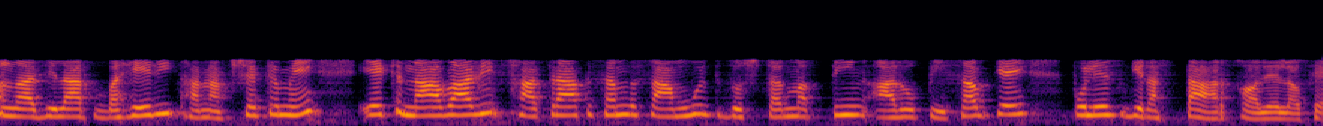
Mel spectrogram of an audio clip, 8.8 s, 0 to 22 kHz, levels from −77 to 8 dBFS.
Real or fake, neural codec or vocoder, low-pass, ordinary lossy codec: fake; codec, 16 kHz, 0.9 kbps, LongCat-Audio-Codec; 3.6 kHz; none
